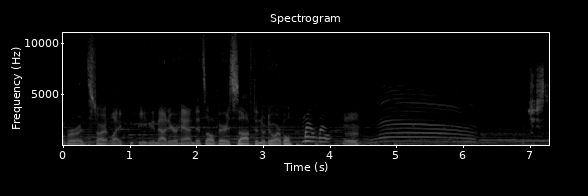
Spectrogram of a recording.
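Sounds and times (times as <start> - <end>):
speech: 0.0 - 4.6
angry cat meowing and yowling while being hand-fed meat: 2.6 - 6.4.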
